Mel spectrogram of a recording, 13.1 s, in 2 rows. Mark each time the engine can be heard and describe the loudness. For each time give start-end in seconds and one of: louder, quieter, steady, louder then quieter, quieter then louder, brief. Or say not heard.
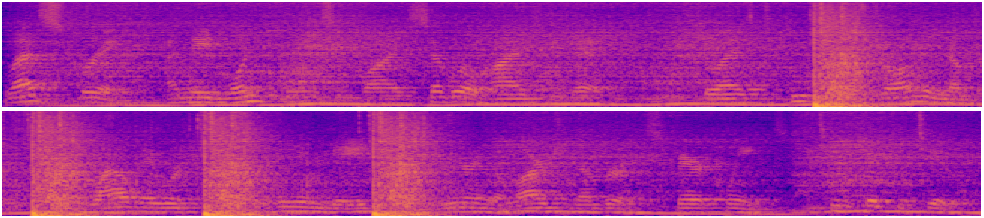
0.0-13.0 steady.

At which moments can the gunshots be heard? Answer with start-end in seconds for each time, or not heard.
5.3-9.6.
